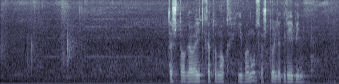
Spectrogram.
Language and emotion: Russian, angry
